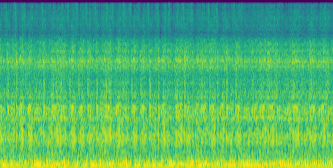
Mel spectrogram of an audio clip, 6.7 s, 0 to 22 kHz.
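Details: Ford 6.0 Powerstroke diesel idling rough with no codes: an uneven, lumpy low rumble with a wavering beat instead of a steady clatter. The cause is undetermined.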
